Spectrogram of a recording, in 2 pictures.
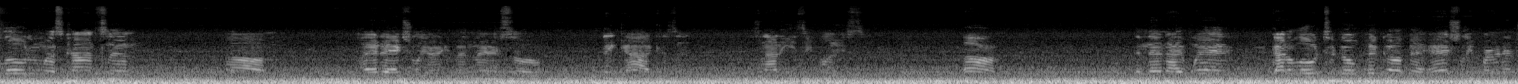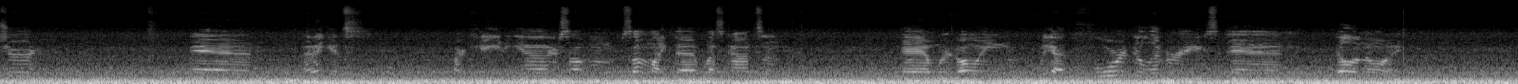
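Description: Steady low rumble of a semi-truck's engine and road noise heard inside the cab while driving, under a man's voice talking on and off.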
